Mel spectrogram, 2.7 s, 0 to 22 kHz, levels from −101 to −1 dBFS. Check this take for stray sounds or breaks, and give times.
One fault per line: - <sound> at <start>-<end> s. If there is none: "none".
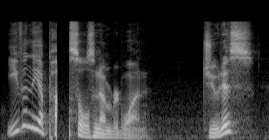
- dropout at 0.6-0.7 s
